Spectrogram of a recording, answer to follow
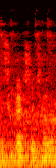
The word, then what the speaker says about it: stracciatella: And you're having stracciatella thing. Is that how you say it? Stracciatella or something?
